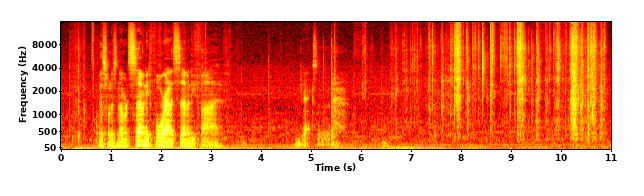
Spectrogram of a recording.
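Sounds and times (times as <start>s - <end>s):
foil wrapper tearing and crinkling: 6.6s - 11.0s.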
